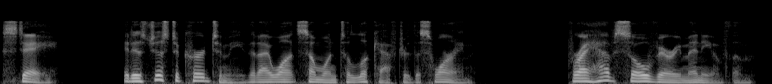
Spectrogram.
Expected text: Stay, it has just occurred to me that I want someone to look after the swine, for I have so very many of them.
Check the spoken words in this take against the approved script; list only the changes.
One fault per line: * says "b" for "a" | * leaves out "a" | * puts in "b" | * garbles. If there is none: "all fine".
all fine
